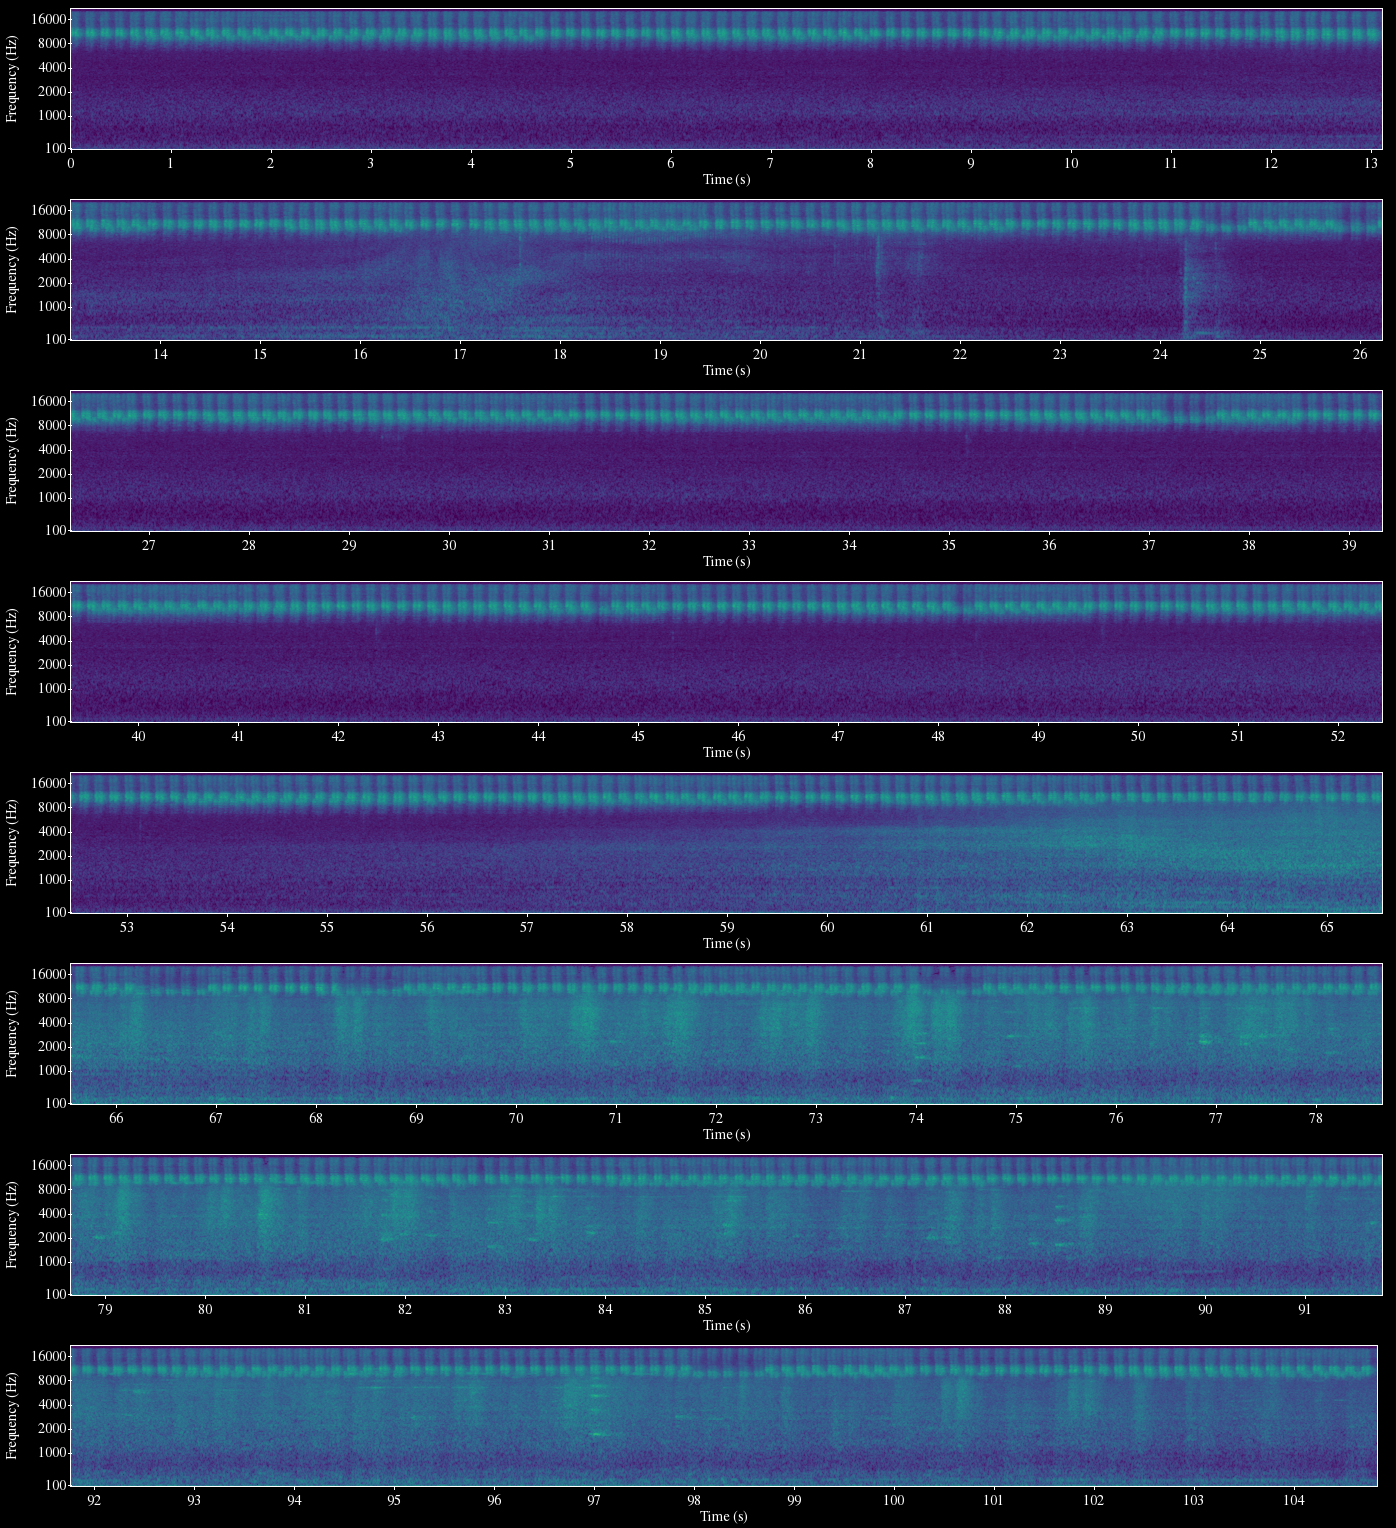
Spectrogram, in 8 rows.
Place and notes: Escher Str., Nippes, Köln - near train underpass, between the tracks, night ambience
Köln Nippes, small road between the tracks, night ambience /w crickets, trains
(Sony PCM D50, Primo EM172)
